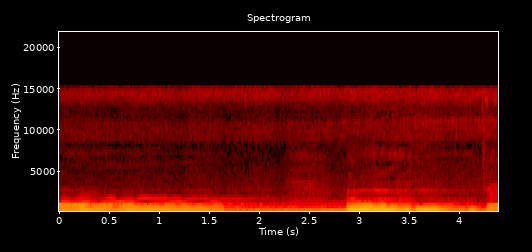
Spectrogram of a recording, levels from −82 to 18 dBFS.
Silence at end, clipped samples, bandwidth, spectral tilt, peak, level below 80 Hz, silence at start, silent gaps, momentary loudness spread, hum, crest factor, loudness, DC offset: 0 s; under 0.1%; 15.5 kHz; -7.5 dB/octave; -12 dBFS; -56 dBFS; 0 s; none; 12 LU; none; 14 dB; -26 LUFS; under 0.1%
